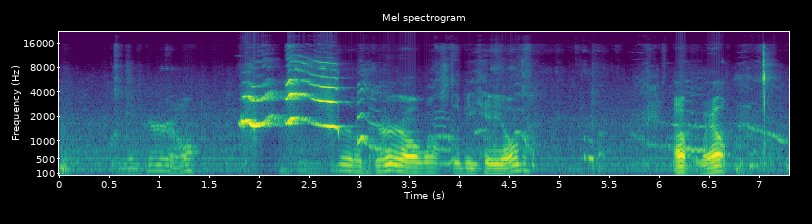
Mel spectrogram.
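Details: Playing Brittany puppies in a kennel give thin, high whimpers that slide downward, mixed with yips and a person talking in the background.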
